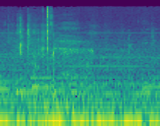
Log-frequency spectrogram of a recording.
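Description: A few soft computer keyboard keys click in quick succession near the start, faint, as someone looks things up on the internet, followed by a low, quiet background hum with no talking.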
